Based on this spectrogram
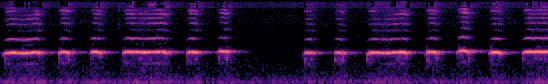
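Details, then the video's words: Jingle Bells whistled by a pet cockatiel: a run of short, bright, flute-like notes, then a brief silence, then more quick notes mixed with held ones, all at nearly the same pitch. The background is quiet. "Naughty Cockatiel singing beautifully 😍 jingle bells"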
